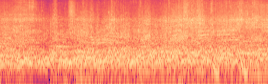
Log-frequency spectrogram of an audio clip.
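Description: Several racing quad (ATV) engines running hard together, loud and dense, with revs rising and falling as the riders work the throttles through the turn.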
